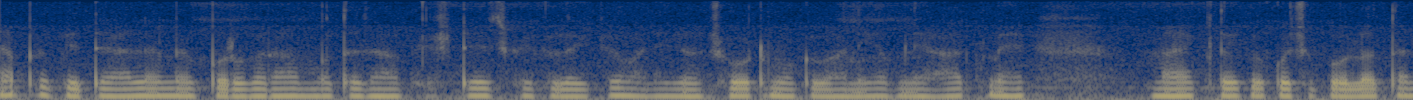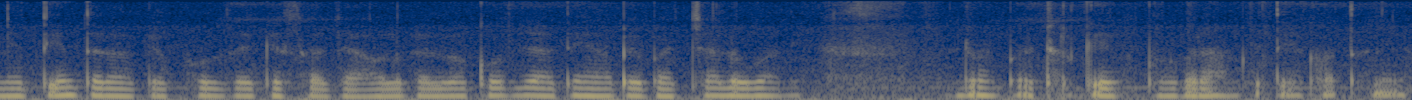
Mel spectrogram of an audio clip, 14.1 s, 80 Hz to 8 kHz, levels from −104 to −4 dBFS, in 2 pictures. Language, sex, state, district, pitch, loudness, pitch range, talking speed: Bhojpuri, female, Uttar Pradesh, Gorakhpur, 165 Hz, -44 LUFS, 165-170 Hz, 190 wpm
